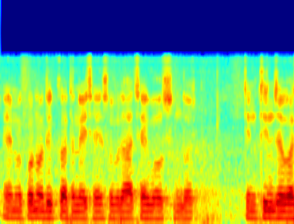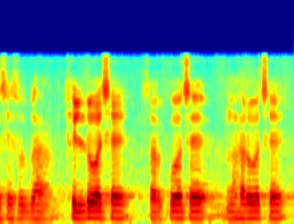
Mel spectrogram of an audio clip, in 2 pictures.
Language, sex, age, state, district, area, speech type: Maithili, male, 45-60, Bihar, Madhepura, rural, spontaneous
